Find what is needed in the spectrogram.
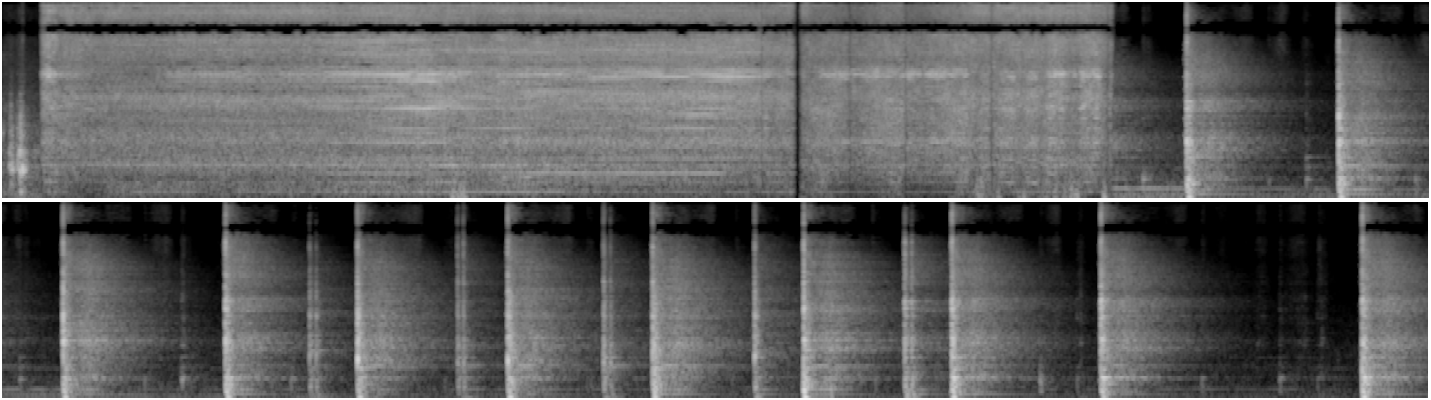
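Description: Angle grinder with a cutoff wheel cutting into an aluminum water tank for about eleven seconds, opening up an old weld seam, then stopping suddenly. It is followed by about fifteen mallet blows on the tank, roughly one a second, each ringing briefly, as the cut flap of aluminum is hammered back down.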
